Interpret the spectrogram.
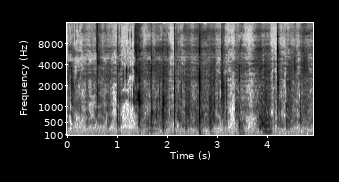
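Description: Close-miked chewing and crunching of a mouthful of food, with many irregular crisp crackles and bites.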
